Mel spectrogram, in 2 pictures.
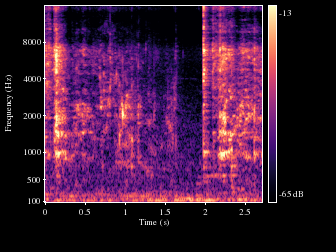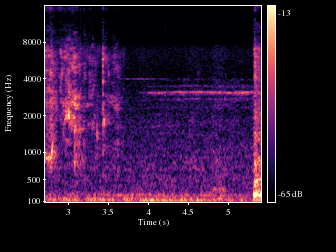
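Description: Water is poured into a vegetarian potato, pointed gourd and paneer curry in a pot, a short splash followed by soft stirring and utensil scrapes, quiet and close.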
